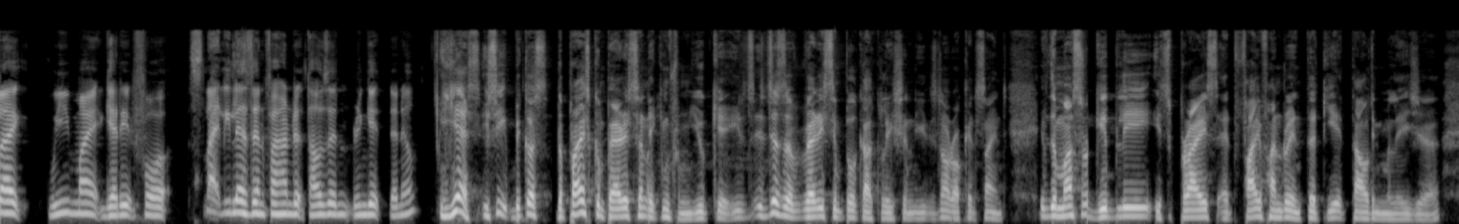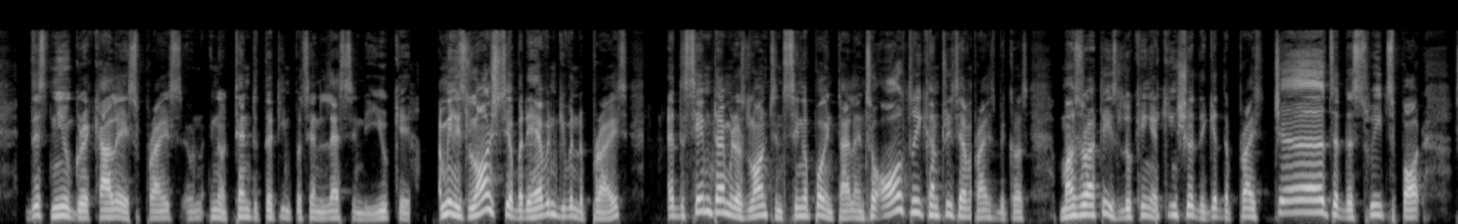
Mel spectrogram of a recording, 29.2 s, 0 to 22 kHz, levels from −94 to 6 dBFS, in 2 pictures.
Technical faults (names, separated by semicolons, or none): compressed frames skipped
